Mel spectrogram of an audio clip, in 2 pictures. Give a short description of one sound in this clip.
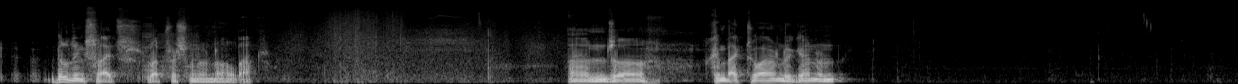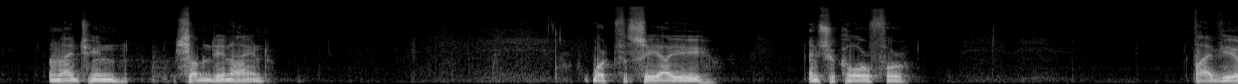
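An elderly man speaks slowly and thoughtfully, close to a microphone, with long pauses.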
